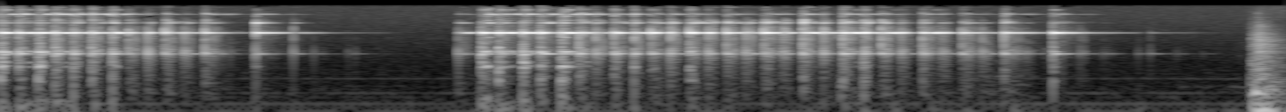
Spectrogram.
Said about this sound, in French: On a sonné à la porte.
